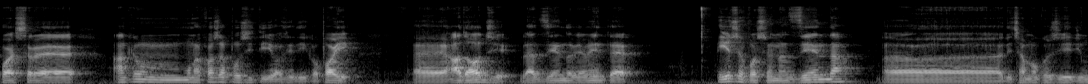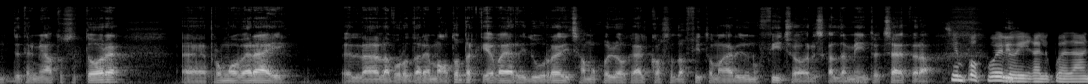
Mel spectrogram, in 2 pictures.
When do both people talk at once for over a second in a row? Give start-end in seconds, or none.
none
